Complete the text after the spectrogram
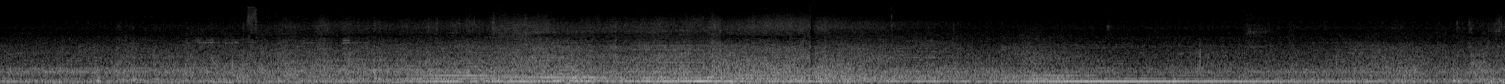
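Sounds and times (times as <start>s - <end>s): low sustained drone: 3.8s - 14.2s.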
